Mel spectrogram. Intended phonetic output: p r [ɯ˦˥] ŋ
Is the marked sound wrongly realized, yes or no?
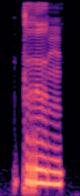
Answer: yes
